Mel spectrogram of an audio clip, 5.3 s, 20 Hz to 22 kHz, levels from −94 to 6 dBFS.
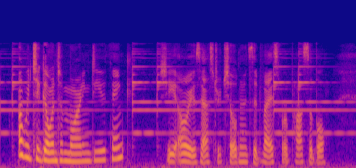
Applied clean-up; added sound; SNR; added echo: none; Boat, Water vehicle; 14 dB; none.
